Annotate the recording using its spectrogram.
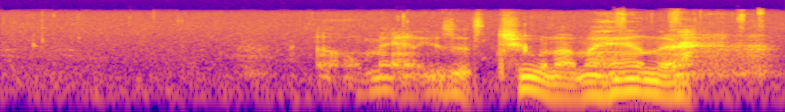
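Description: A fish splashes in the water as it is pulled out.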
